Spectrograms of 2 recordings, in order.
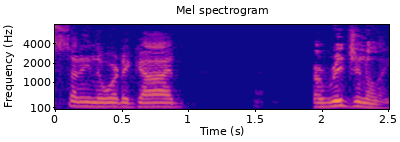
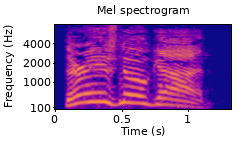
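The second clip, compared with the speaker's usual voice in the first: loud, higher, slow taunting yell; defiant shout; 7 semitones higher, 7 dB louder, slower than usual. Acted. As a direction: fling it over the fence at her. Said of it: "he'd shout out so that she would hear".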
